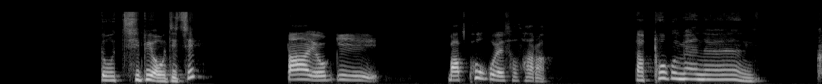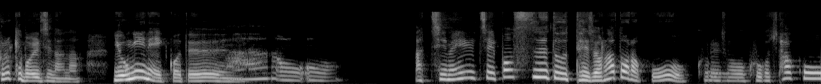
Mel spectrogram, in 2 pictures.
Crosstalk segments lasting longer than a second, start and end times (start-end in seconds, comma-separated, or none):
none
